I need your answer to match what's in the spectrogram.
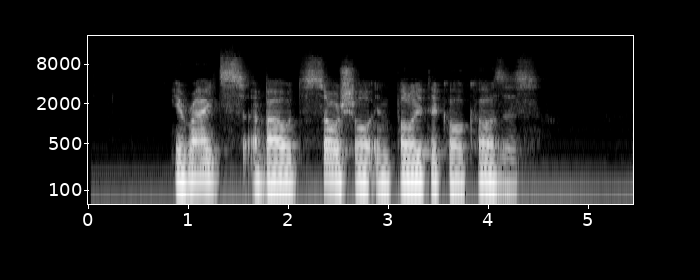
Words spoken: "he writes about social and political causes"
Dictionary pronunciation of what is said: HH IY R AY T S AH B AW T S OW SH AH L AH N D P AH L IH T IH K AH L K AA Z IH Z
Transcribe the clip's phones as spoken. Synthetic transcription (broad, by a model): HH IY R AY T S AH B AW T S OW SH AH L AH N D P AH L IH T IH K AH L K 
